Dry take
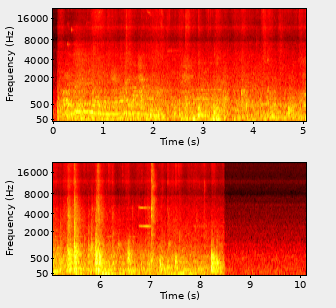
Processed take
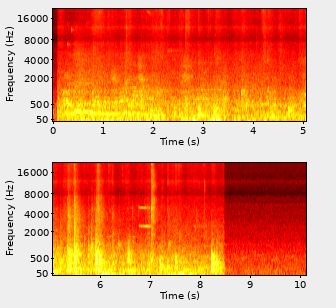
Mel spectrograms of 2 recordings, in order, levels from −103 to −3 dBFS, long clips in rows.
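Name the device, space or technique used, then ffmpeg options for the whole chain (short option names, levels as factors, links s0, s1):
parallel distortion: -filter_complex "[0:a]asplit=2[s0][s1];[s1]asoftclip=type=hard:threshold=0.0668,volume=0.501[s2];[s0][s2]amix=inputs=2:normalize=0,volume=1.19"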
